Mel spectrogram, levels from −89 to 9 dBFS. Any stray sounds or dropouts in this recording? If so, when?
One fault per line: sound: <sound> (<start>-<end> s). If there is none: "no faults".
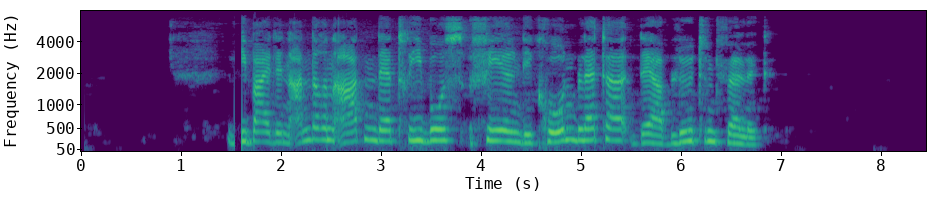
sound: dropout (1.5-1.6 s)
